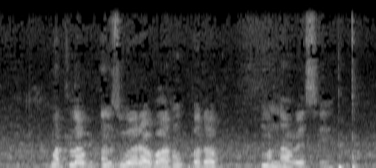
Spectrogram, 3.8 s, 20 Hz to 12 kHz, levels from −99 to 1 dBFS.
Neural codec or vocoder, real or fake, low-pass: none; real; 10.8 kHz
